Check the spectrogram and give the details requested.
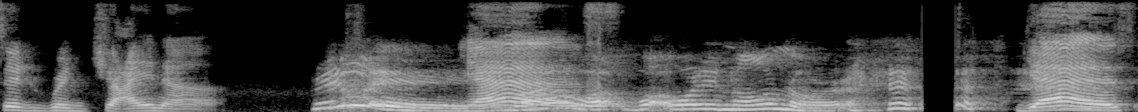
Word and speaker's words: Regina: it's written exactly as your name and we pronounce it Regina really what in honor yes it's and it's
